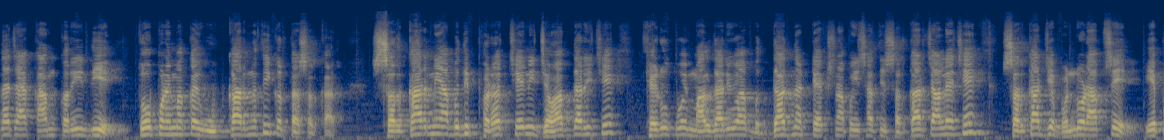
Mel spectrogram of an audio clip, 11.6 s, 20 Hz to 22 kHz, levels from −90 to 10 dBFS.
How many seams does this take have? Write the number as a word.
zero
